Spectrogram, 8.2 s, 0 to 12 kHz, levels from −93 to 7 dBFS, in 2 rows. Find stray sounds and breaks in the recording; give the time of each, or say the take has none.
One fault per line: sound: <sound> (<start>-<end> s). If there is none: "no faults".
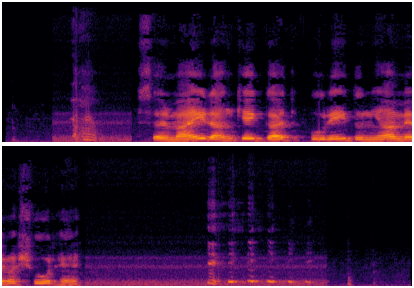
sound: cough (0.7-1.0 s)
sound: laugh (6.1-7.2 s)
